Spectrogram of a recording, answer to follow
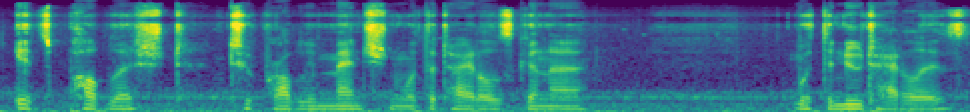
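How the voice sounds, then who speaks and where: Over noticeable background noise, the speaker talks at a fairly quick pace in a flat, monotone delivery. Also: man, medium pitch for a man. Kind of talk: casual talk to camera, intro to a reading. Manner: hesitant, stuttering, many filler words.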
